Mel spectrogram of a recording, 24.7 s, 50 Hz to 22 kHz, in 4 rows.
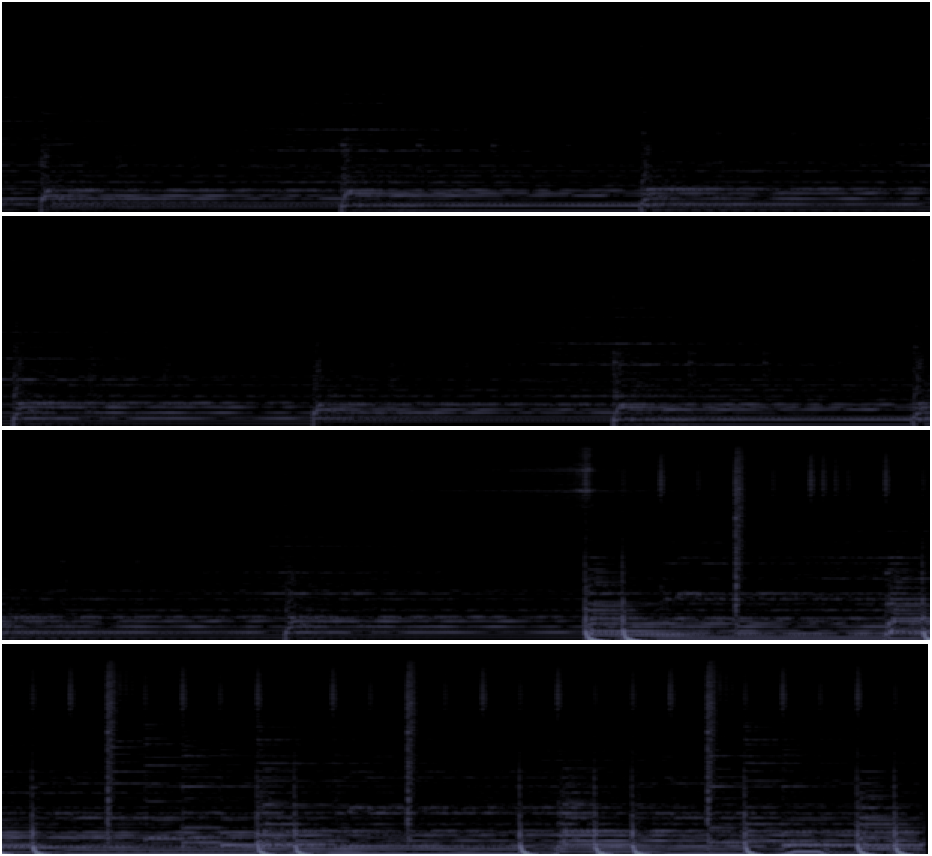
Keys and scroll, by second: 4.3 z, 16.2 u, 18.2 space, 19.6 super+=.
